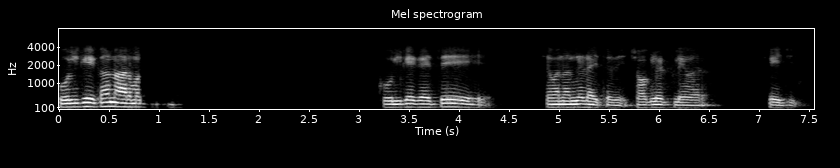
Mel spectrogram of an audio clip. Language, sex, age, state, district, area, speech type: Telugu, male, 18-30, Telangana, Jayashankar, urban, conversation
